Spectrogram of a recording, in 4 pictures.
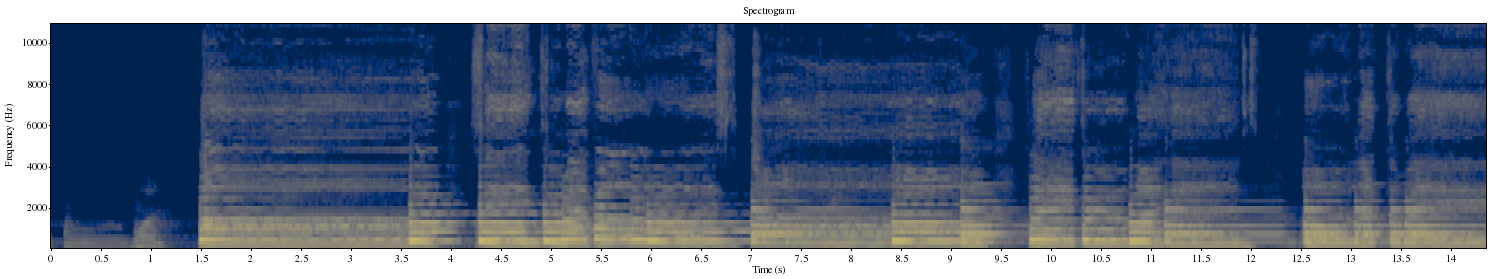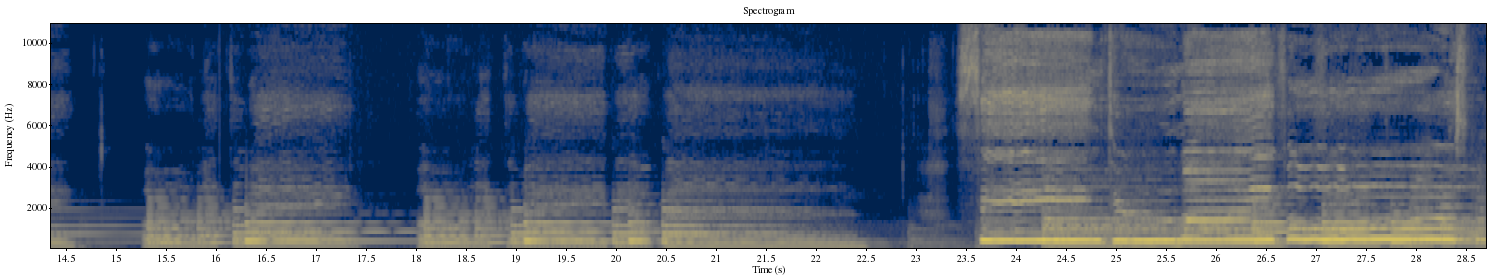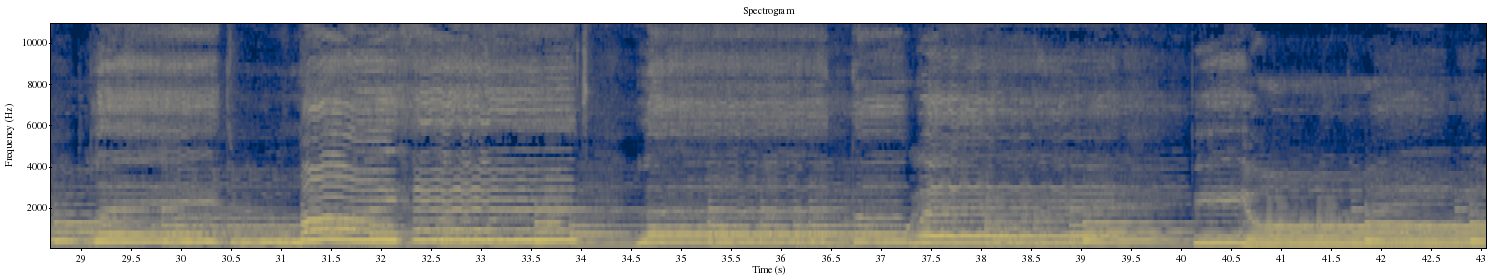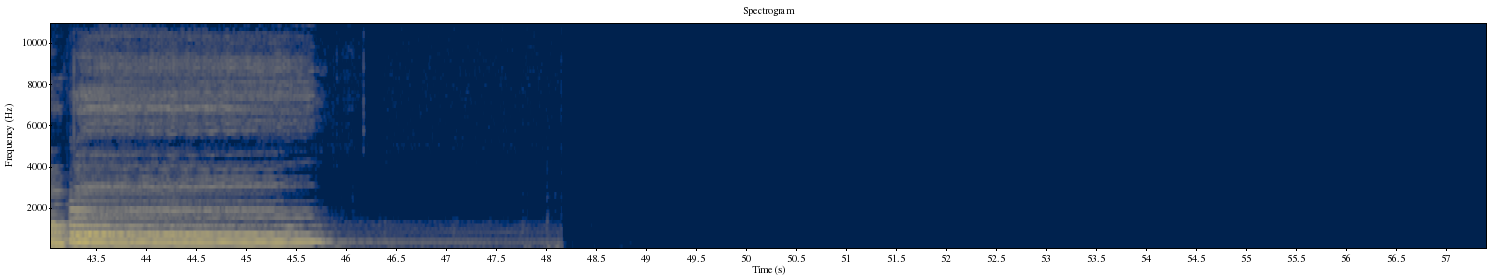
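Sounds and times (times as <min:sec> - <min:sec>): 
choir singing high descant: 0:01.5 - 0:22.8, 0:23.5 - 0:45.9.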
